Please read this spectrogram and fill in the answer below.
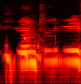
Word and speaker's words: patient: him it's silly wait patiently for him yeah and patience uh patient the second syllable should be a schwa and not an ear oh after a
